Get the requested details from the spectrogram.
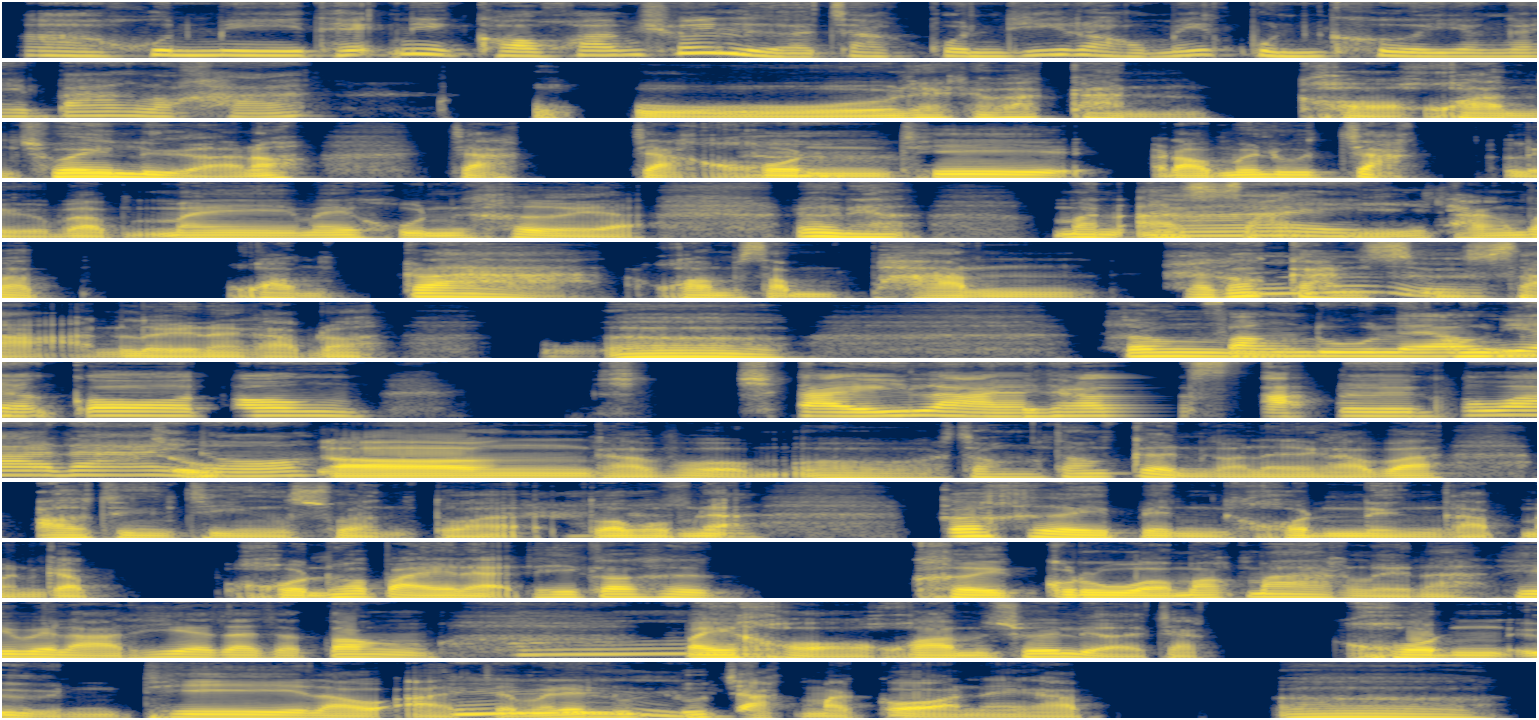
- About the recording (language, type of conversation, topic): Thai, podcast, คุณมีเทคนิคในการขอความช่วยเหลือจากคนที่ไม่คุ้นเคยอย่างไรบ้าง?
- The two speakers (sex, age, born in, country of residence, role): female, 20-24, Thailand, Thailand, host; male, 20-24, Thailand, Thailand, guest
- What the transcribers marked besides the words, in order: none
